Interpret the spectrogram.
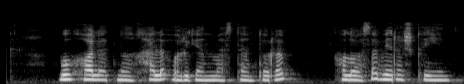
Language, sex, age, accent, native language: Uzbek, female, 19-29, Xorazm, Uzbek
